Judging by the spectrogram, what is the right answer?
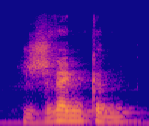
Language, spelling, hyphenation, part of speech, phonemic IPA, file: Dutch, zwenken, zwen‧ken, verb, /ˈzʋɛŋ.kə(n)/, Nl-zwenken.ogg
- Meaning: 1. to sway, swing 2. to wave, waver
